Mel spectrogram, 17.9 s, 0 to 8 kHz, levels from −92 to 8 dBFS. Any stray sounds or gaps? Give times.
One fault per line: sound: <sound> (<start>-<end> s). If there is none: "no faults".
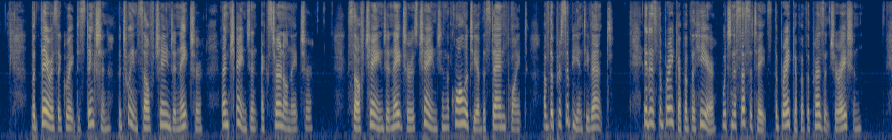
sound: dropout (4.7-4.7 s)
